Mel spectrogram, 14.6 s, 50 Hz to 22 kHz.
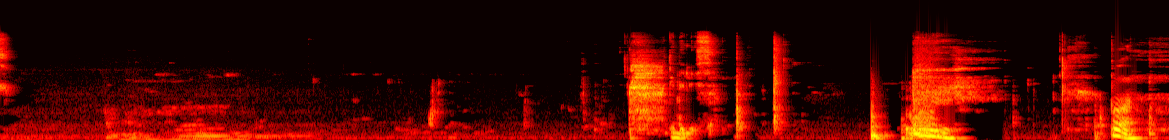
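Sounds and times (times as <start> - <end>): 
person gulping and swallowing water: 5.3 - 5.8, 11.1 - 14.6
speech: 8.4 - 9.0, 13.9 - 14.3.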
